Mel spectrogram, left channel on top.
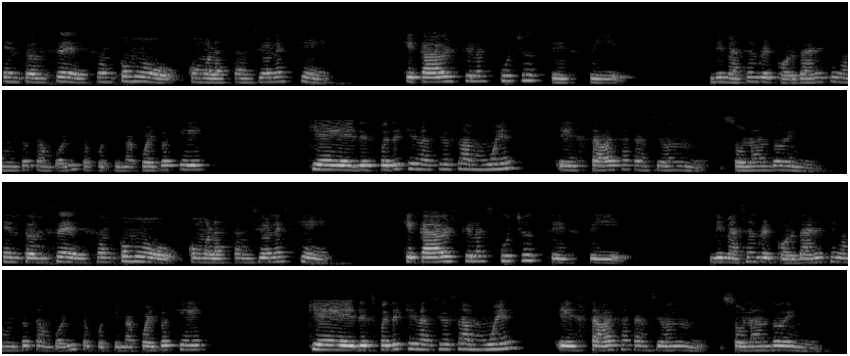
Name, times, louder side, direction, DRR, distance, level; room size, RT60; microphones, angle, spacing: voice 1, 0.0-3.3 4.0-6.3 7.1-10.5 11.5-13.6 14.0-16.7, right 3 dB, 45° right, 1.0 m, -31 dB
2.7 x 2.7 x 2.2 m
head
